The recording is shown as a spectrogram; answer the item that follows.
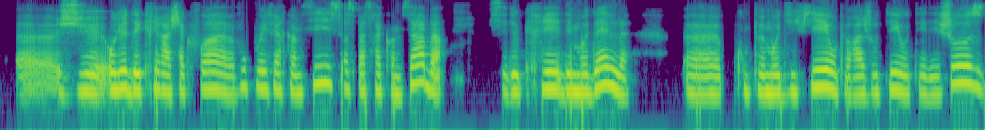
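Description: Against a quiet background, a woman with a dark, mellow tone speaks at a fairly slow pace in a dry, close sound with no echo. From France, Alsace. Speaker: immigration consultant, entrepreneur. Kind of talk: interview. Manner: hesitant, many fillers.

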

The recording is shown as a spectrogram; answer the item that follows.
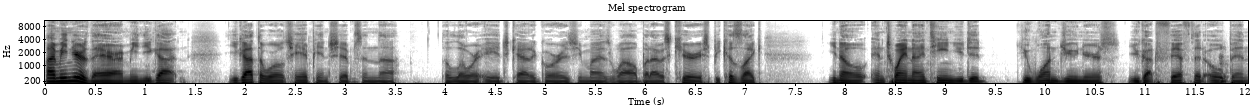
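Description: On a very clean recording with a silent background, a man speaks at a fairly quick pace. He has a normal speaking voice, with a fairly low pitch and fairly even intonation. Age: 30s. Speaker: podcast host, powerlifter. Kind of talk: casual chat.

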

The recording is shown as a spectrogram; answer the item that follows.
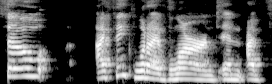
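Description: A woman speaks in an American accent. Her tone is bright and sharp. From Texas (Kingwood, Houston area). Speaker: recruitment business owner. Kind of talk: interview chat.

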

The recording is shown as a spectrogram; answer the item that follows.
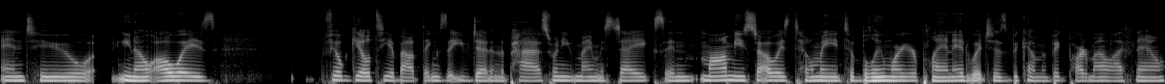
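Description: A woman's fairly low, dark, mellow voice with a Southern accent, monotone and flat at a moderate pace, on a very clean recording with a silent background. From Tennessee, South Fulton. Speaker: podcast guest, host's wife. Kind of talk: casual chat.

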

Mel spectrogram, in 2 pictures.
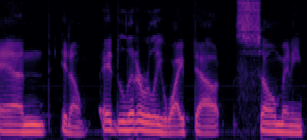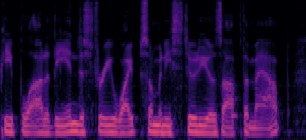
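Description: A man with a medium-pitched voice talks at a fairly quick pace with hardly any pauses and fairly even intonation, dry and close with no echo, as music plays in the background. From North Dakota, Fargo. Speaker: audio engineer. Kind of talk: casual interview chat.

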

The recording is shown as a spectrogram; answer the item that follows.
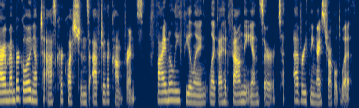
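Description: A woman with a General American accent speaks at a fairly quick pace with ordinary pitch variation. The recording is very clean, with a silent background and a dry, close sound with no echo. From Colorado. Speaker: podcast host, dietetics student. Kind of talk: personal monologue.

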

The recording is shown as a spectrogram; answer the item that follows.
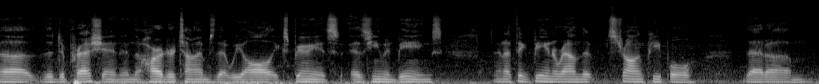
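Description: Delivered at a moderate pace, the speech carries an American accent. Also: man. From upstate New York and Ohio. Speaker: musician. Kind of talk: backstage interview. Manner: halting.

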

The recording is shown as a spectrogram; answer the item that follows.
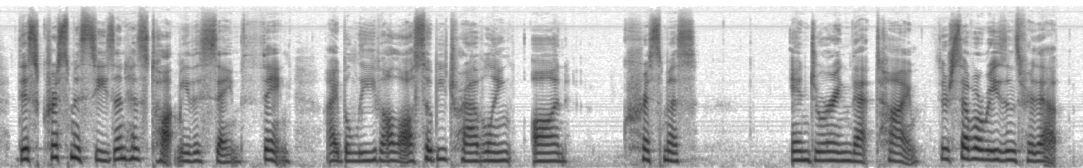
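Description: In a very clean recording with a silent background, a woman uses an ordinary speaking voice with fairly even intonation. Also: medium pitch for a woman. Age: 60s. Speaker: podcast host, abuse survivor. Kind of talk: solo podcast monologue.

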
